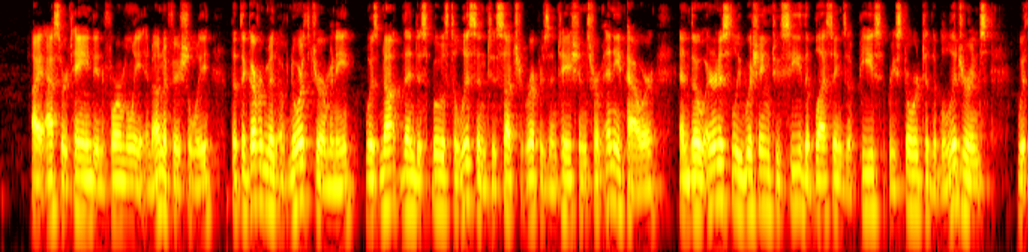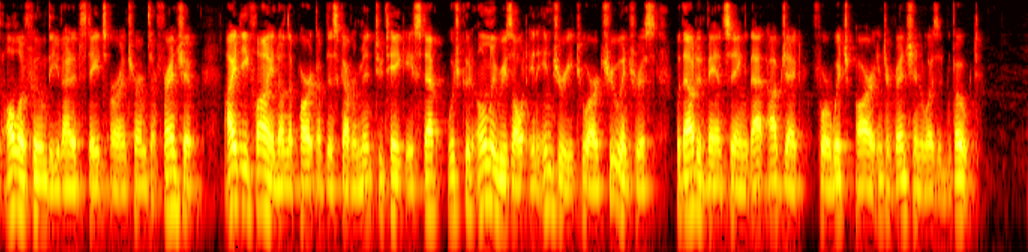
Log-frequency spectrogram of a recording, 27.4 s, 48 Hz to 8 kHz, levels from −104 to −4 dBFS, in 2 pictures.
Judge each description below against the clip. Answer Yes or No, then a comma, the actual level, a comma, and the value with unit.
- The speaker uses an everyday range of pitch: Yes, average, 4.0 semitones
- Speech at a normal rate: Yes, average, 175 wpm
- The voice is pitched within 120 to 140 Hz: No, low, 105 Hz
